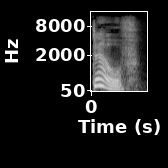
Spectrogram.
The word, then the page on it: delve: British English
